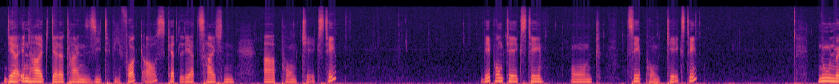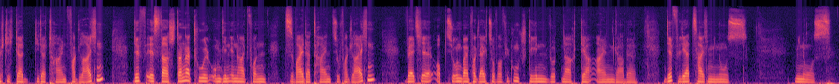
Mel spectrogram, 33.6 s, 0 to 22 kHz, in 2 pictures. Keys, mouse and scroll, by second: 0.6-1.5 typing, 2.9-4.2 typing, 5.5-6.6 typing, 6.9 Return, 7.7 Left, 8.5 Delete, 8.5 b, 9.4 Return, 9.7 Up, 10.9 Left, 12.0 Delete, 12.1 c, 13.9 Return, 28.5-29.4 typing, 30.5 -, 31.5 h.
